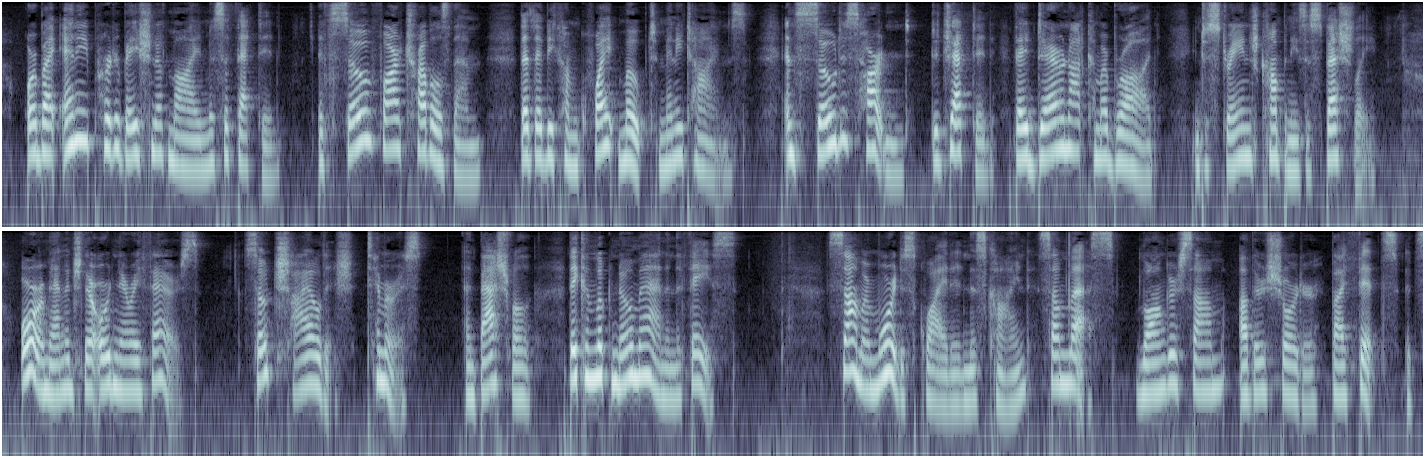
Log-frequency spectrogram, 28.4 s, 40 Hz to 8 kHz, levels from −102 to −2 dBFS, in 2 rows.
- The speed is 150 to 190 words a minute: No, average, 140 wpm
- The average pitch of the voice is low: No, high, 200 Hz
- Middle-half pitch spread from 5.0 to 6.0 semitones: Yes, wide, 5.5 semitones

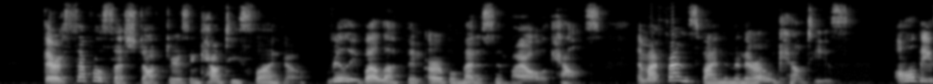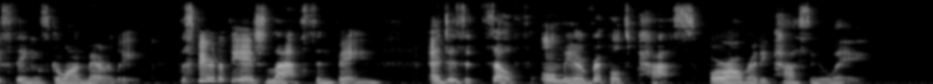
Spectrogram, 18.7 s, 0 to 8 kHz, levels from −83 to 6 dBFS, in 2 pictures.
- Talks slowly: No, average, 165 wpm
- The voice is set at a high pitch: Yes, high, 200 Hz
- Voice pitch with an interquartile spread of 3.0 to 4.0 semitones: Yes, average, 3.6 semitones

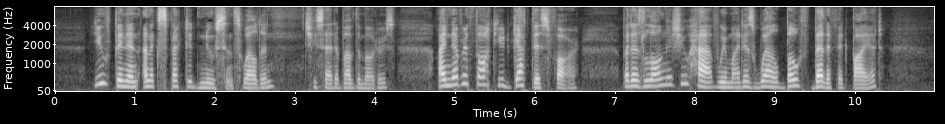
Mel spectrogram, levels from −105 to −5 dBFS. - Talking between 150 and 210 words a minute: Yes, average, 175 wpm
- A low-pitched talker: No, medium, 185 Hz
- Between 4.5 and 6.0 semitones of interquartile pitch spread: Yes, wide, 5.5 semitones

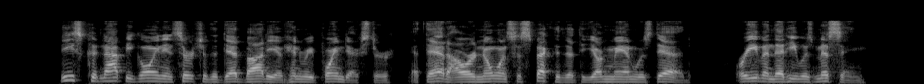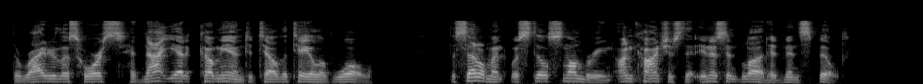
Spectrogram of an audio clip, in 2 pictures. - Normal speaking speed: Yes, average, 190 wpm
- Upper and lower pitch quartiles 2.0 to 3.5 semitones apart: Yes, average, 3.0 semitones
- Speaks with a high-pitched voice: No, low, 125 Hz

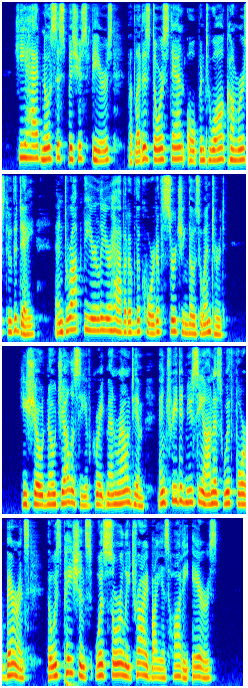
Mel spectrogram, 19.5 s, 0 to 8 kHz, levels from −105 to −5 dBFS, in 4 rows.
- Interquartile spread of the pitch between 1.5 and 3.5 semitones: Yes, average, 2.8 semitones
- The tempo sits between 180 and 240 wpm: No, average, 165 wpm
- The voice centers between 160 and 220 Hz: Yes, high, 190 Hz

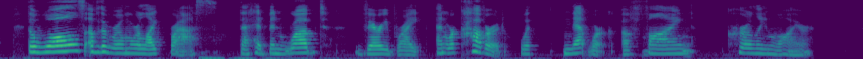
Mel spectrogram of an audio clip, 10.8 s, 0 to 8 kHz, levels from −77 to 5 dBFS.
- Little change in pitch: No, average, 3.7 semitones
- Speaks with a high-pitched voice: Yes, high, 200 Hz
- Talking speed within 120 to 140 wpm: Yes, slow, 135 wpm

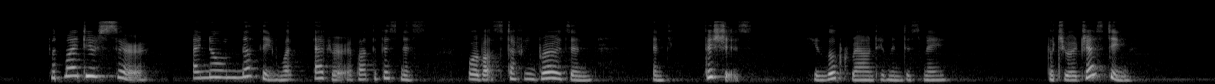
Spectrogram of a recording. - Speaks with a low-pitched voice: No, high, 235 Hz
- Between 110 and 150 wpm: Yes, average, 140 wpm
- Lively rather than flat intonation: Yes, wide, 6.7 semitones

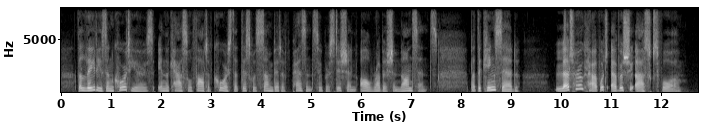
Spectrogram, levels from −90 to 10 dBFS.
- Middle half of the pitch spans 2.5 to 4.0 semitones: No, average, 5.1 semitones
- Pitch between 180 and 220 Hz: Yes, medium, 185 Hz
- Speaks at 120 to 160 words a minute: Yes, average, 155 wpm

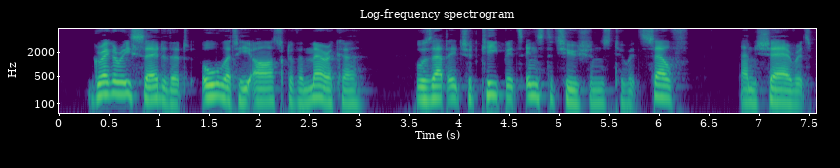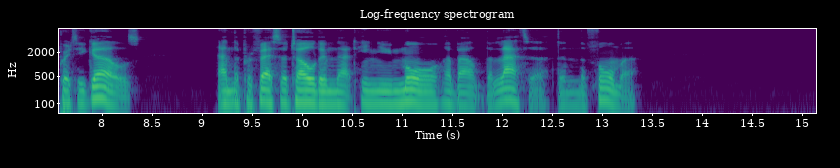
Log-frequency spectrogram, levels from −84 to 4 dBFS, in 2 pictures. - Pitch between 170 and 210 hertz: No, low, 110 Hz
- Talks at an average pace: Yes, average, 150 wpm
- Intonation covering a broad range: No, average, 4.4 semitones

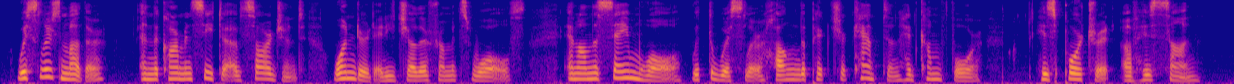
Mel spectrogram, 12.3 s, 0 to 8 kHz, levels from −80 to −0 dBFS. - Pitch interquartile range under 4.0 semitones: No, average, 4.4 semitones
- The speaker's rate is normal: Yes, average, 170 wpm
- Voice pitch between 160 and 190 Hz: Yes, medium, 185 Hz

